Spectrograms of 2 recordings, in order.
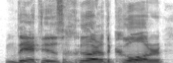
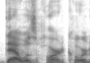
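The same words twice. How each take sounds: First: Put-on very slow, drawn-out "That is hardcore" in a thick Russian accent; Russian accent tail. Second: Said in the usual way. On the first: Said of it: "with that thick Russian accent". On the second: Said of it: "own voice after the bit".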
